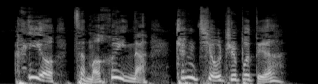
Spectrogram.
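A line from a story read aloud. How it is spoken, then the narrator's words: Relieved, laughing. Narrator (Chinese): 阿金心中的疑虑顿去笑道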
